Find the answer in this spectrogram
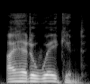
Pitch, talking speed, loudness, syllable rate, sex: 120 Hz, 200 wpm, -13 LUFS, 7.8 syllables/s, male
